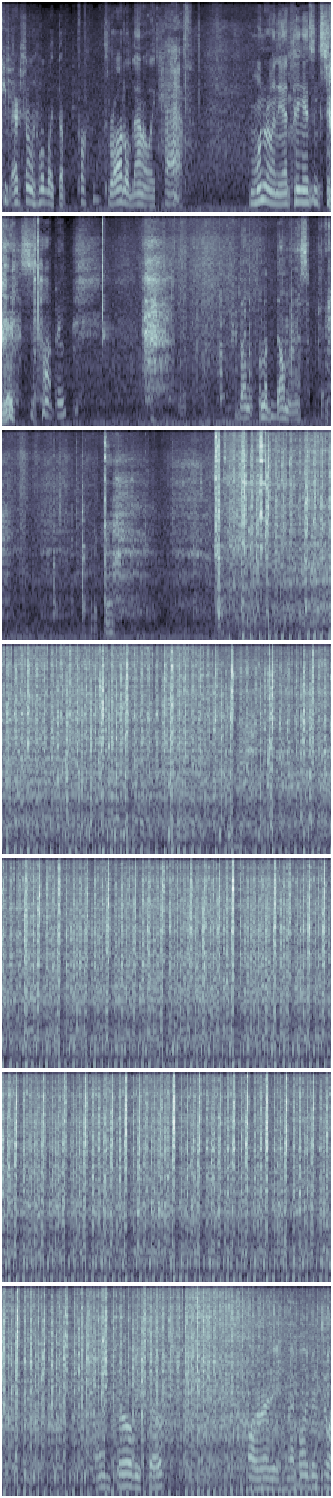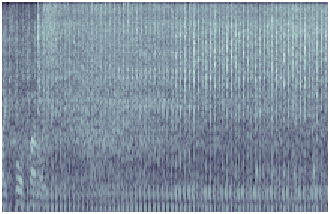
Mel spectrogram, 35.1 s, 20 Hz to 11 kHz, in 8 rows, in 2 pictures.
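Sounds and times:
small engine idling: 5.7 - 35.0.

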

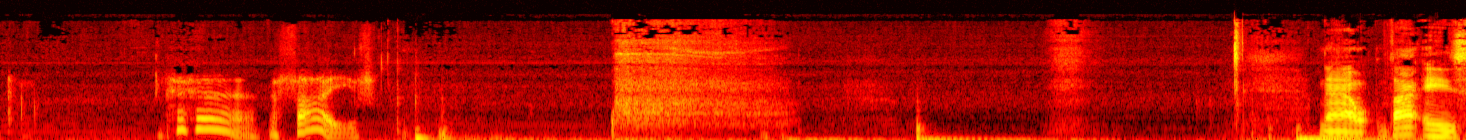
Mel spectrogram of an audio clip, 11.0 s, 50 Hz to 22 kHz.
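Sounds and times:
person sighing: 4.6 - 6.0.

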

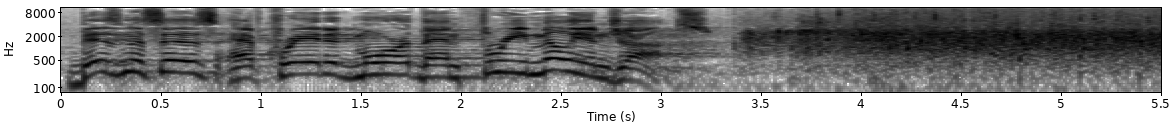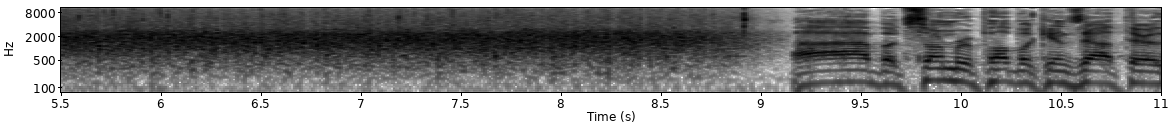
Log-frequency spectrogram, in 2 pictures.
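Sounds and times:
audience applauding: 3.4 - 9.1.

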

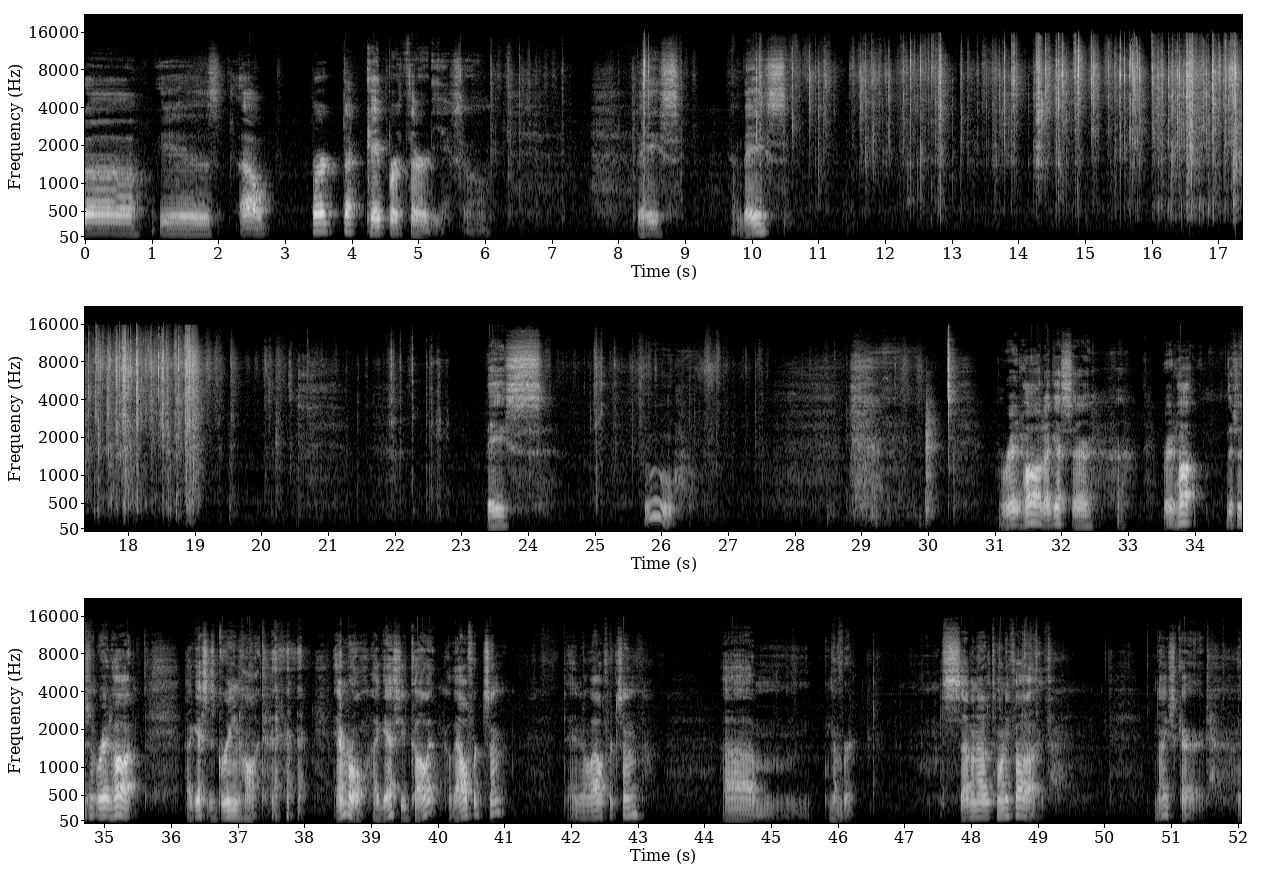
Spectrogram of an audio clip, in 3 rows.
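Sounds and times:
trading cards rustling and clicking: 8.0 - 9.0, 10.0 - 20.6, 24.7 - 27.6.

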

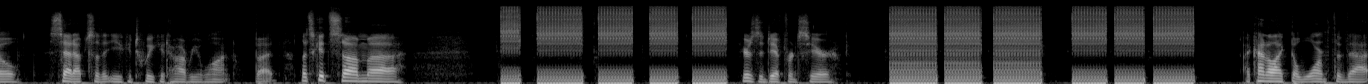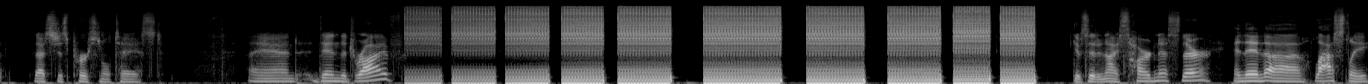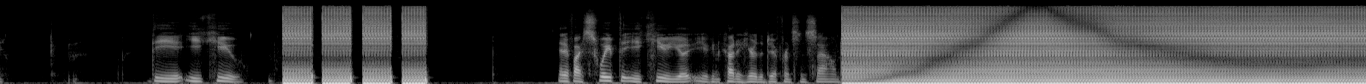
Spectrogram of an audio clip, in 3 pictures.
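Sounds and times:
buzzy synthesizer notes: 5.0 - 7.3, 8.9 - 12.0, 17.7 - 24.1, 30.2 - 31.7, 35.8 - 41.0.

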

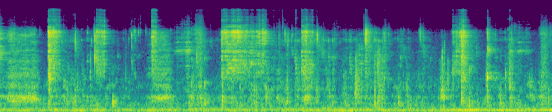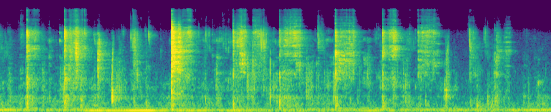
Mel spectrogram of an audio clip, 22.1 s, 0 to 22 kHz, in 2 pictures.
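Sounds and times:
noodles slurped: 0.6 - 12.9
fork scraping metal plate: 3.8 - 6.3, 14.5 - 15.0, 15.7 - 19.9.

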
